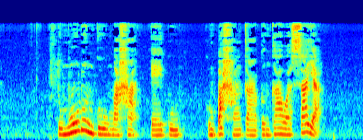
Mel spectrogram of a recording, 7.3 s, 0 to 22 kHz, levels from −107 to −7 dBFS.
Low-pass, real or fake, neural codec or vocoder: 10.8 kHz; real; none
